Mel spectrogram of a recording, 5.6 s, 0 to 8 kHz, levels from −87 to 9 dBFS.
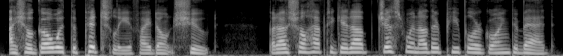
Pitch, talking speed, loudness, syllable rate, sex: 200 Hz, 265 wpm, -19 LUFS, 6.0 syllables/s, female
